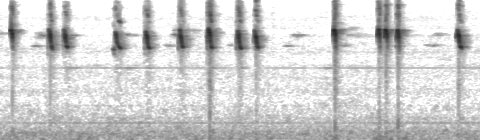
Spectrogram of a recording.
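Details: Konin, the brown-throated sunbird, singing while perched, its repertoire offered as a lure: evenly spaced, sharp high chirps, mostly single or in pairs, about two per second.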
